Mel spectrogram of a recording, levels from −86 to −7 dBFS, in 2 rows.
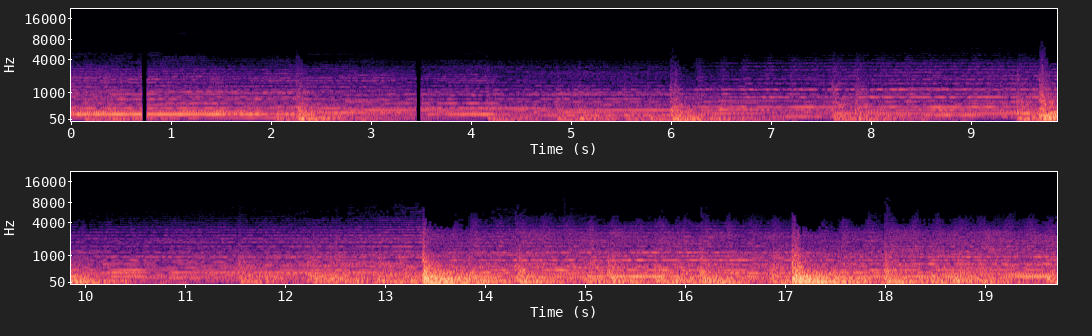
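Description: At 0.71 s the sound drops out for about 54 ms, then resumes exactly where it left off; at 3.46 s the same happens for about 48 ms. Both holes have smeared edges. Each is a gap at a join of encoded pieces: separately encoded segments were spliced without trimming, so one encoder's end padding and the next one's start-up delay both remain as silence.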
